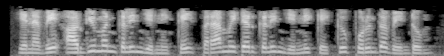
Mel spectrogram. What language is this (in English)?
Tamil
